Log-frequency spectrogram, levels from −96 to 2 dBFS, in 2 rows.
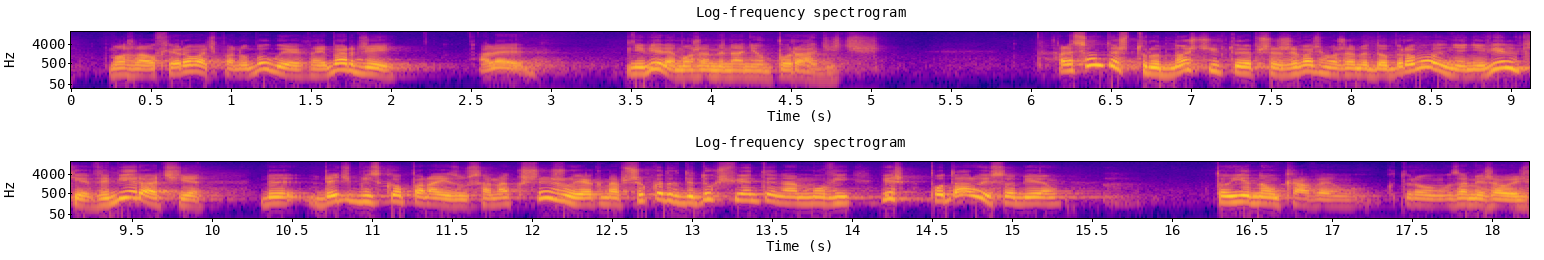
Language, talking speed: Polish, 150 wpm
